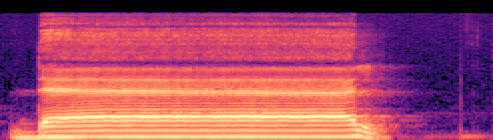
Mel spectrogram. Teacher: দাল হরফটি বারিক হরফ। এ হরফটি উচ্চারণ করার সময় আমরা অবশ্যই তিন আলিফ টেনে পড়ব।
